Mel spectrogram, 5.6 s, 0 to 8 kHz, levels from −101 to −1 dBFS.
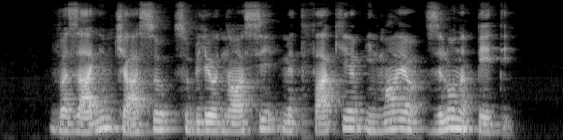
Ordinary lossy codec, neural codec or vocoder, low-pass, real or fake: none; none; none; real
